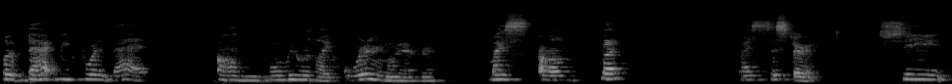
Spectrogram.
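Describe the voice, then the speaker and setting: A woman telling a funny story as a vlogger, giggling often and rambling with lots of fillers. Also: medium pitch. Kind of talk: casual storytime. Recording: roomy echo, mic at a distance.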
